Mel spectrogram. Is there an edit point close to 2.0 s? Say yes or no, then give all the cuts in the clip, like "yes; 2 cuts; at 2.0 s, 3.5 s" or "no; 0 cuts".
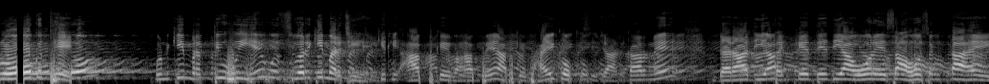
no; 3 cuts; at 0.7 s, 3.9 s, 7.8 s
